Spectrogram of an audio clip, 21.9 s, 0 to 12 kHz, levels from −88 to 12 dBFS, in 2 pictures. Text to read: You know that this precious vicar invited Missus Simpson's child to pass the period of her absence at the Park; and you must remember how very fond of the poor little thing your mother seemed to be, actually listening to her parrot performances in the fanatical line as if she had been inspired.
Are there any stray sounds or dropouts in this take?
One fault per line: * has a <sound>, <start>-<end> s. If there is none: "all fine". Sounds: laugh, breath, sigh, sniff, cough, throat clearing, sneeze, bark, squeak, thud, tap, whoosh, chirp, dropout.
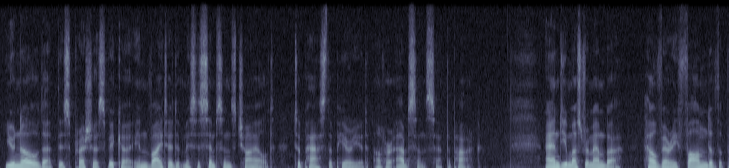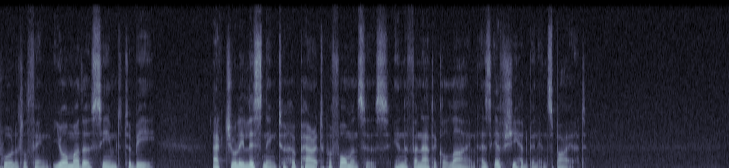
all fine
